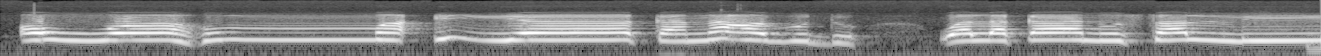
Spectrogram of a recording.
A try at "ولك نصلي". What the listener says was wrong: Don't stretch kaf. ولك نصلي.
